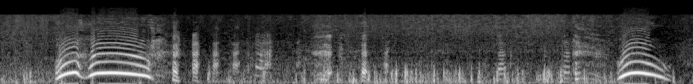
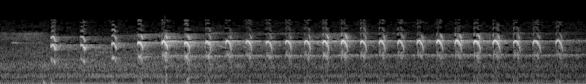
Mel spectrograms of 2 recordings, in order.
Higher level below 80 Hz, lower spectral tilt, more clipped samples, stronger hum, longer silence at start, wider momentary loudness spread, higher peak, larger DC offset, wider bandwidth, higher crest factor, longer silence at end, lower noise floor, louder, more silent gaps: first, -38 dBFS vs -46 dBFS; first, -5.5 dB/octave vs 0 dB/octave; first, 0.7% vs under 0.1%; neither; about the same, 0 s vs 0 s; first, 21 LU vs 7 LU; about the same, 0 dBFS vs 0 dBFS; second, under 0.1% vs 0.6%; first, 11 kHz vs 8.8 kHz; second, 10 dB vs 16 dB; first, 0.25 s vs 0 s; second, -29 dBFS vs -34 dBFS; first, -8 LUFS vs -12 LUFS; neither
